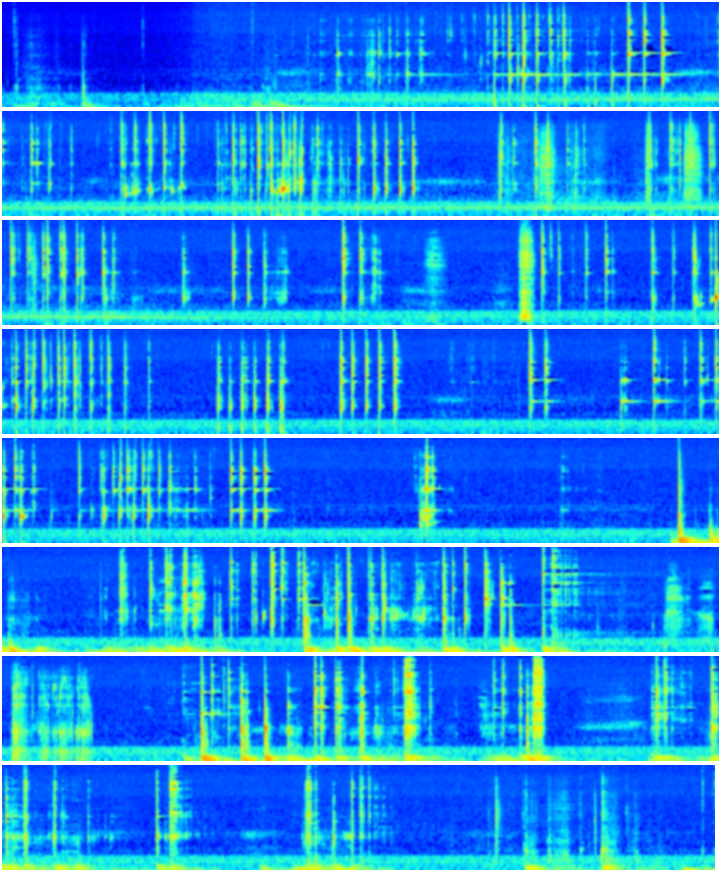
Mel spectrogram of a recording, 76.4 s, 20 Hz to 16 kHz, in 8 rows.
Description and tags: water cups and spoons
I needed the sound of someone rinsing watercolour brushes in a jar of water and also rattling a teaspoon in a cup. This is exactly what the recording is, captured with a Shure Sm58 and a Marantz hard drive digital recorder.
teacups, water, theatre, video, brushes, cinema, fx, painting, sound-effects, film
